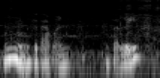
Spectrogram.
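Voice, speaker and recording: A woman reads aloud to kindergartners at a very unhurried pace, her voice on the low side with a gravelly creak. She reads each sentence deliberately, then adds chatty, wondering comments as a teacher would. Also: animated, noisy background. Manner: slow deliberate reading, chatty asides with wondering exclamations.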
